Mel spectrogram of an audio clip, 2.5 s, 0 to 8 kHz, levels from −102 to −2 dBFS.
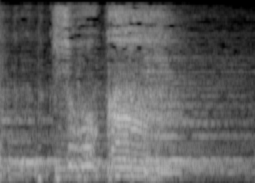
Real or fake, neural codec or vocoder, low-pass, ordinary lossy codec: fake; vocoder, 22.05 kHz, 80 mel bands, WaveNeXt; 7.2 kHz; MP3, 32 kbps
